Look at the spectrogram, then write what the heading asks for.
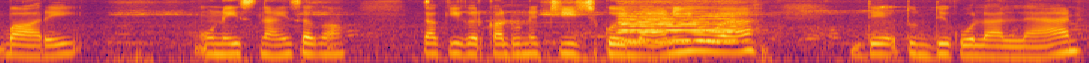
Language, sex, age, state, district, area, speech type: Dogri, female, 18-30, Jammu and Kashmir, Reasi, rural, spontaneous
